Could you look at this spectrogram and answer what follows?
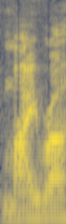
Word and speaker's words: MyRA: You guys remember the MyRA accounts Obama set up? I remember doing at least a couple of videos on this when they first came out. MyRA, like MyRA, is how they pronounce it.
